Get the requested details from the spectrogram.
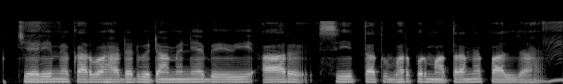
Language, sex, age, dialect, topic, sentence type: Magahi, male, 25-30, Southern, agriculture, statement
